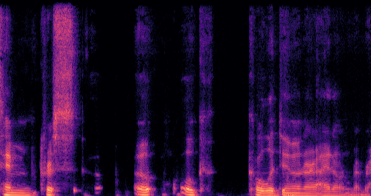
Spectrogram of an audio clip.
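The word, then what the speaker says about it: Oladokun: ended up being because what it's him Chris O Kadun or I don't remember how to pronounce it. Chris Oladukan. Oladukan. Dukan.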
